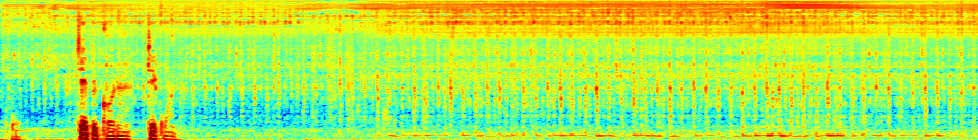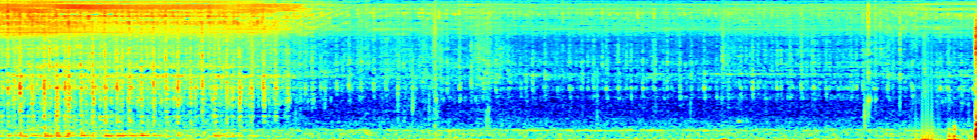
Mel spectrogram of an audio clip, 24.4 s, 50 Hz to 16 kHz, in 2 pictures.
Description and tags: Zoom 6 recording of an old portable mini-cassette audio recorder with low battery rewinding.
